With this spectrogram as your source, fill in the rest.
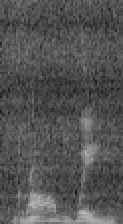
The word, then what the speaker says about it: Grand Bruit: The French would pronounce it Grand Bruit, which means big noise.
